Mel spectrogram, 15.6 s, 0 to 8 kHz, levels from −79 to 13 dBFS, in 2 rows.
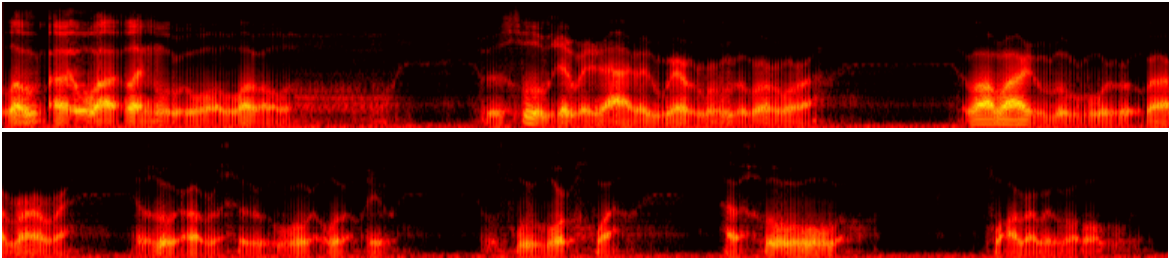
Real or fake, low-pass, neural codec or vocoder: fake; 7.2 kHz; autoencoder, 22.05 kHz, a latent of 192 numbers a frame, VITS, trained on many speakers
